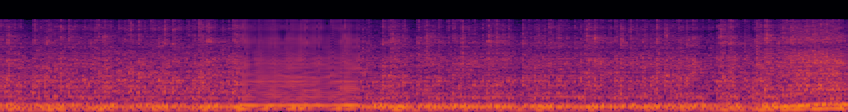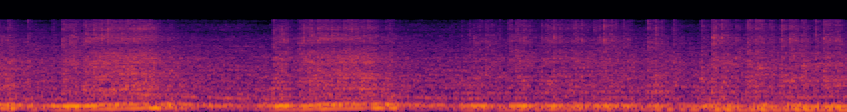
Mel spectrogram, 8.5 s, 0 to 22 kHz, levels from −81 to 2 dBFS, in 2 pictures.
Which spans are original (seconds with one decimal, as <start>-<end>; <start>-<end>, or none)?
0.0-1.2; 1.8-8.5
